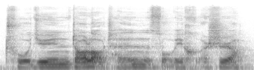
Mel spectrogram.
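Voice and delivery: ordinary delivery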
